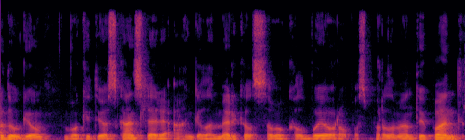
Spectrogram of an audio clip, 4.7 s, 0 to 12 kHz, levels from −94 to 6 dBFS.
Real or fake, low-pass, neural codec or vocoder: real; 10.8 kHz; none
